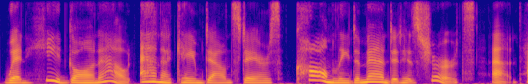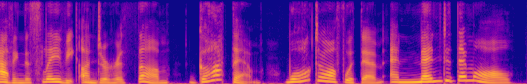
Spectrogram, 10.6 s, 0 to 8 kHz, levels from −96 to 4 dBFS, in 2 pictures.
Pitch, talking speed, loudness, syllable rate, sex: 220 Hz, 160 wpm, -20 LUFS, 4.1 syllables/s, female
